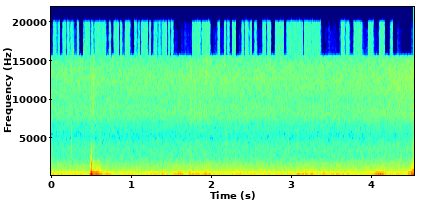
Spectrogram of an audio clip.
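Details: Honey bees at an open hive during a honey harvest, a steady low droning hum with a constant tone, broken by a few sharp knocks and clicks from the beekeeping work.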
